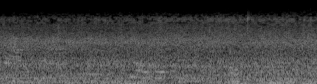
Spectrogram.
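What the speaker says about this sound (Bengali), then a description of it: "বৃষ্টি পড়ছে, চলো লাইটটা জ্বালে। মুসুলধারা বৃষ্টি" A torrential downpour on Janmashtami night makes a dense, steady hiss of heavy rain that fills the whole stretch without a break.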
